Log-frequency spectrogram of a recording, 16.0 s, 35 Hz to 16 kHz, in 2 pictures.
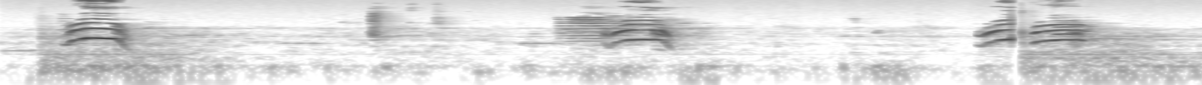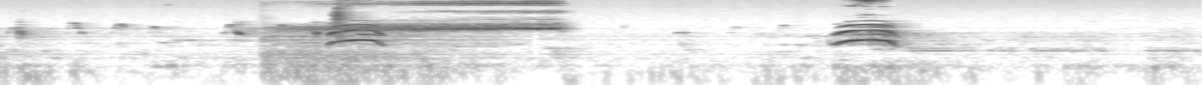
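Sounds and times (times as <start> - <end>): wild birds calling: 8.1 - 11.8, 13.4 - 14.2.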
